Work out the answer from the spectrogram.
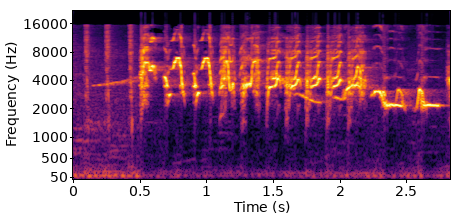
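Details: Caged white-rumped shama with open tail delivering a quick, even series of repeated clipped notes in a steady rhythm, ending in two short falling whistles.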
